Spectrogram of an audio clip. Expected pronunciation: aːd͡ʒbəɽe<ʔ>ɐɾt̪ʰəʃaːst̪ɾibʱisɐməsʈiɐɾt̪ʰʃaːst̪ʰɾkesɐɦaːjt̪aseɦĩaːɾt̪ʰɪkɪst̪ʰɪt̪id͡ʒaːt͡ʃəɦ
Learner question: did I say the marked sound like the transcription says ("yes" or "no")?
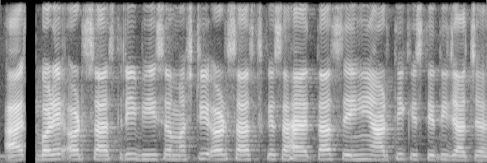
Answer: yes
